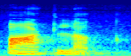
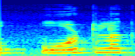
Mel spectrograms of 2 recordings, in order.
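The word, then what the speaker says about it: potluck: Next is पाटलक। पाटलक क्या होता है, इसको पोटलक नहीं बोलना है, इट इज़ प्रोनाउंस्ड एज पाटलक।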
